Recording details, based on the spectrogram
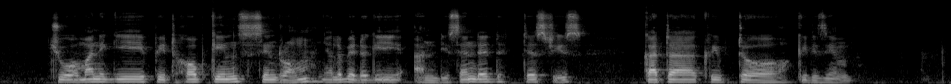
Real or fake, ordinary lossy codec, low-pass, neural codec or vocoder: fake; none; none; vocoder, 44.1 kHz, 128 mel bands every 512 samples, BigVGAN v2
